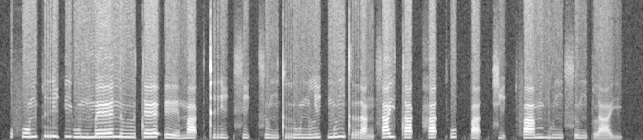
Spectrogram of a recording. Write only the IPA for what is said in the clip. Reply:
fo˦˥npri˥˩ʔ ju˧n mɛː˦˥ nɯː˧tɛː˦˥ʔeː˨˩ ma˨˩k̚ tri˨˩ʔsi˨˩t̚sɯ˩˦ŋ tru˧nli˥˩t̚ mɯ˥˩ŋtra˨˩ŋsa˥˩j ta˥˩k̚ ha˦˥t̚ʔu˥˩k̚ pa˨˩t̚t͡ɕi˨˩t̚fa˦˥mbɯ˧ŋ sɯ˧ŋpla˨˩j

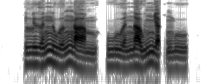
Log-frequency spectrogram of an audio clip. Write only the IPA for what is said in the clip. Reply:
lɨ˨˩˦ə̯nu˨˩˦ə̯ŋa˨˩m | wu˨˩˨ə̯na˨˩˦wɲa˨˩k̚mu˨˩

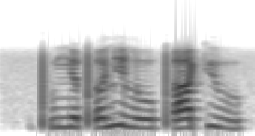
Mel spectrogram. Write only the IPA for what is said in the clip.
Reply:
pʼuŋɛpʼʌlʲe lo pʼakʲu

